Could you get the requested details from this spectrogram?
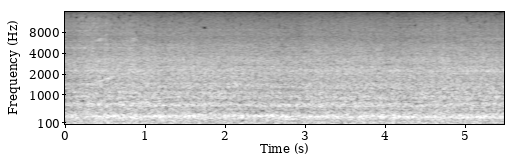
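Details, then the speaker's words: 1998 Chevy/GMC 1500 at idle after replacing the original 21-year-old cooling fan clutch, which had failed on and was loud: steady, even idle with a soft fan rush and no roaring or howling; much better than before. "Let's see if it sounds like a screaming airplane. Oh, nice. Doesn't sound like it wants to take off. It should run a little bit."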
